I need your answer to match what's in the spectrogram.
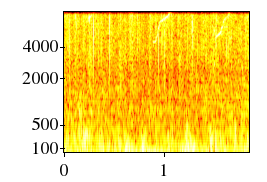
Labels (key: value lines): label: biophony, dolphin
recorder: SoundTrap 500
